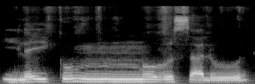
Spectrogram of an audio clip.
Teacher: ہمارے پاس جو قرآن پاک ہوتے ہیں ان میں دوسرے میم پر شد لکھی ہوتی ہے، یعنی پہلے میم کو دوسرے میم میں ضم کر دیتے ہیں، شامل کر دیتے ہیں۔ اب پھر میم کو جو دوسرا میم ہے جس پر شد ہے اس کو غنہ کر کے پڑھتے ہیں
